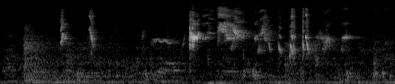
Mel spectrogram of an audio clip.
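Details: Morning chirping from pet lovebirds of green, yellow and lutino colour: thin, high chirps and brief squeaky notes, a louder buzzy burst near the middle, followed by scattered softer tweets.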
